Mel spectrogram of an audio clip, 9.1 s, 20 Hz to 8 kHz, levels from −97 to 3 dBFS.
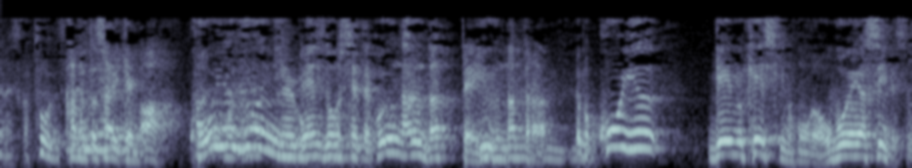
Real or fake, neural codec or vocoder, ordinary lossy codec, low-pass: fake; vocoder, 44.1 kHz, 128 mel bands, Pupu-Vocoder; MP3, 24 kbps; 7.2 kHz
